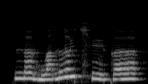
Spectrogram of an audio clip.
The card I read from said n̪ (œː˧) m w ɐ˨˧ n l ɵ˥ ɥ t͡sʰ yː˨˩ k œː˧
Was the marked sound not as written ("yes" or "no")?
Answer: yes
